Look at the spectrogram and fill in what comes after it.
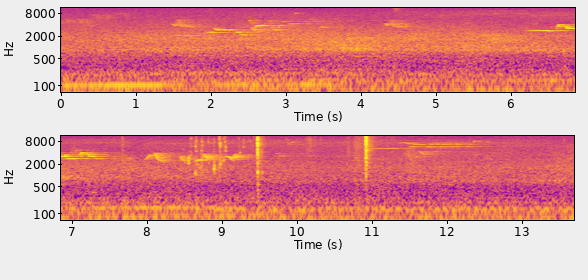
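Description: Small birds chirping and singing in short repeated phrases over a steady low hum, with two short clicks in the second half.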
